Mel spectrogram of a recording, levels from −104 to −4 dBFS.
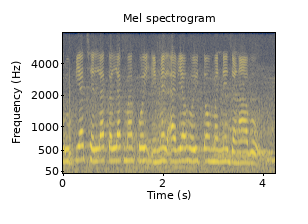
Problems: constant background noise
